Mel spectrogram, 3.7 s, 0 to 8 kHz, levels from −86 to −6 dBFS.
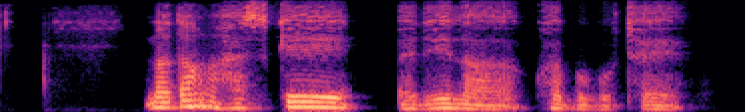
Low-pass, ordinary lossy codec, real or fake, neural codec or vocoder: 7.2 kHz; Opus, 16 kbps; fake; codec, 16 kHz, 0.4 kbps, LongCat-Audio-Codec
